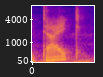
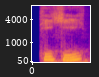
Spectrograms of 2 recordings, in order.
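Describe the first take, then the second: First: The name is said as one syllable. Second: The name is said as two syllables. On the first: The speaker calls it wrong. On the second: The speaker calls it right. "it's pronounced Diki, two syllables"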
